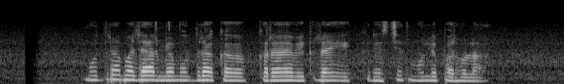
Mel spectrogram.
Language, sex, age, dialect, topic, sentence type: Bhojpuri, female, 41-45, Western, banking, statement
